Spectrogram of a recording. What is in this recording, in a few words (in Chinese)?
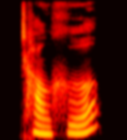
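"chang3 he2", Chinese; 汉语口语新时代-初级下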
